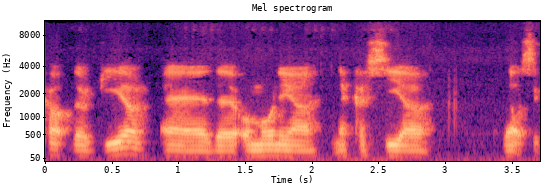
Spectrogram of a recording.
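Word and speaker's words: Omonia: meaning to look up their gear uh the ammonia nicosia that's the correct pronunciation because they've got the chamomile crest they've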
